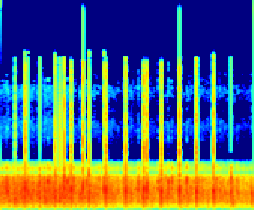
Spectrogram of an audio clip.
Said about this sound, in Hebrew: ילדי כיתה א', תרימו רגע את היד, הילדים שפעם ראשונה בבית הספר, מגיע להם מחיאות כפיים, נכון?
